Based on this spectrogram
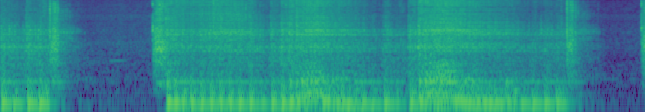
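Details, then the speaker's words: Single-cylinder motorcycle running in bursts with an uneven dragging, scraping undertone that follows the throttle; the noise is traced to the camshaft, though the bendix bearings or rollers can also cause it. "tenemos una moto aquí en el taller que presenta un ruido extraño un ruido de arrastre vamos a ver qué es lo que pasó"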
